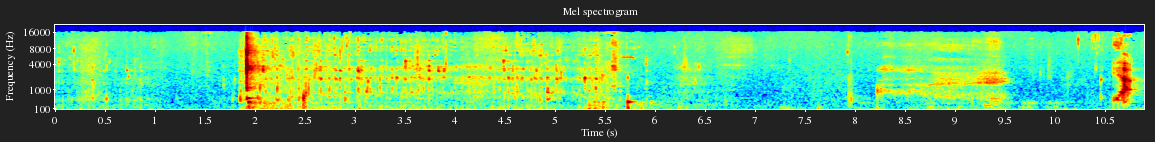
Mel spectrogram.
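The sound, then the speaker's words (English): Someone drinks water: a sharp sip and slurp, then scattered gulps, swallows and liquid sloshing, with soft breathy noises and quiet pauses between swigs. “My goal is to finish this water before the end of this episode.”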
